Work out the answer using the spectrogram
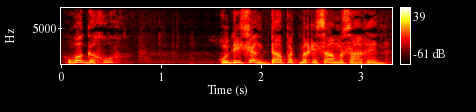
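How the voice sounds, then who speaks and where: A man's voice: high-pitched, a little fast, breathy edge, no echo. A man playing a spiteful, scornful young adult son in a Filipino radio drama. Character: spiteful, scornful grown son resenting his stepmother.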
